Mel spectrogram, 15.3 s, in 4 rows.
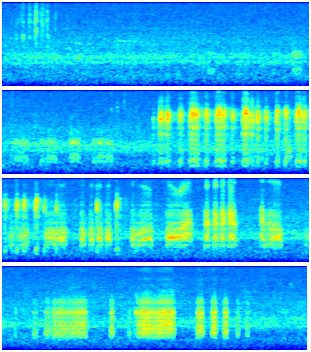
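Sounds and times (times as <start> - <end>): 
low background noise: 0.0 - 15.3
fulmar prion croaking calls: 3.6 - 14.7.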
